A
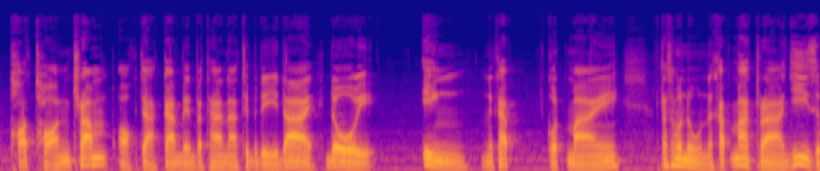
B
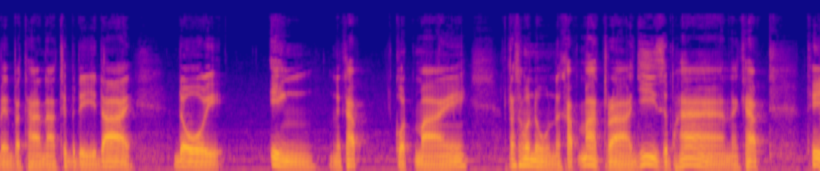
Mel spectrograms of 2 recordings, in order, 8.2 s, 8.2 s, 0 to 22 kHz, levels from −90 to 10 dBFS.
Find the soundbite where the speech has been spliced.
A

